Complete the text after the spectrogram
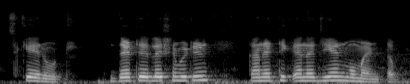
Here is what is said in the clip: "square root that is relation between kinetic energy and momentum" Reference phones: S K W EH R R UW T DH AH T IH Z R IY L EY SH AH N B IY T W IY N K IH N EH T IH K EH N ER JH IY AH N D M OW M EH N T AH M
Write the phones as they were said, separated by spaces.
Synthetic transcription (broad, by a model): S K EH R R UW T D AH T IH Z R IY L EY SH AH N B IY T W IY N K IH N EH T IH K EH N ER JH IY AH N D M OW M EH N T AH M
